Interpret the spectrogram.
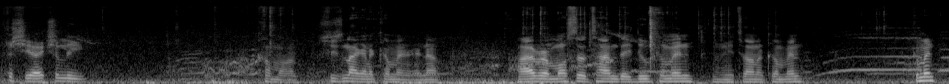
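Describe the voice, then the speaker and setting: Noticeable background noise behind a man's moderate-paced speech. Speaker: vlogger. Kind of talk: casual talk to camera. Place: garden. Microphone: phone near.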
